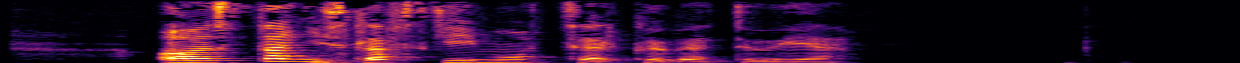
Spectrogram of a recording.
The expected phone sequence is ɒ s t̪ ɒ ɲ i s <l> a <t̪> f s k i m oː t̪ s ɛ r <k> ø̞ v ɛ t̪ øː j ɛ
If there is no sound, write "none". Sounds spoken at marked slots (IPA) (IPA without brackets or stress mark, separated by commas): l, none, k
